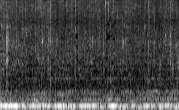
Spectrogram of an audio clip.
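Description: Sliced shallots and garlic sizzling steadily in hot oil in a frying pan as they are stirred with a wooden spatula, with a low steady hum underneath.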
